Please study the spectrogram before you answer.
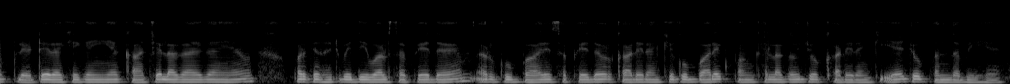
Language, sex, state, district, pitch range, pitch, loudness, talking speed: Hindi, male, Chhattisgarh, Balrampur, 110-115 Hz, 110 Hz, -35 LUFS, 235 wpm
